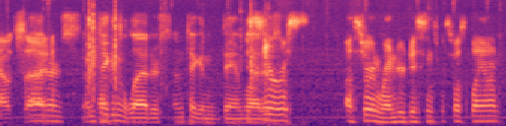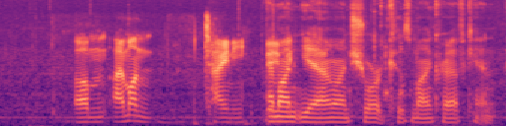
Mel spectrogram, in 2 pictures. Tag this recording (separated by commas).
Speech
